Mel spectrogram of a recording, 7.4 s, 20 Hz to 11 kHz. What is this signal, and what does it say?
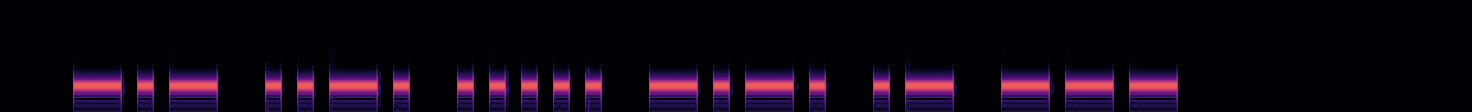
Morse code, heard as a keyed tone, about 15 wpm, 700 Hz. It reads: KF5CAO
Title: USA Call Signs - 6 Characters - Repeated 3x - 15wpm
